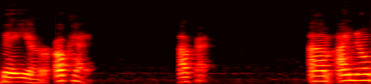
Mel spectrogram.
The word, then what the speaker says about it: Bexar: absolutely um oh they the Bexar is pronounced B okay okay um I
